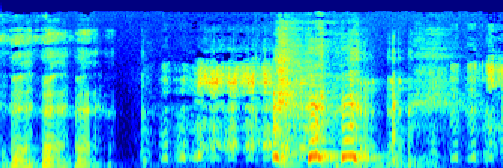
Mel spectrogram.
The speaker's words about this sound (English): Oh, can we drop a goat for that? That's what he was saying. Double, back to back.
